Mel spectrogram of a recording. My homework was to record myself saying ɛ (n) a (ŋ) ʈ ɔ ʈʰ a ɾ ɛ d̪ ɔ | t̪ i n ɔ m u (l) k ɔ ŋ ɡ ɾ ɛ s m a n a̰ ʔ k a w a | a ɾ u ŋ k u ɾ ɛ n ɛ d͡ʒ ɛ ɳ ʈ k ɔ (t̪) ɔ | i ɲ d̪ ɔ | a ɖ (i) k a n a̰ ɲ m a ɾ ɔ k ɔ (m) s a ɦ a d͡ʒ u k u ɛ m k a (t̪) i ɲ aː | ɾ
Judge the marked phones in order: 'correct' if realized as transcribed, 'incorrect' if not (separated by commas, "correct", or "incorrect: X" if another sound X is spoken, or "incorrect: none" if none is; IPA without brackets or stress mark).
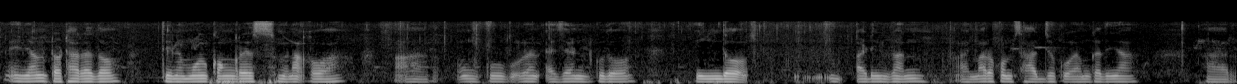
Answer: incorrect: ɲ, correct, correct, incorrect: d̪, correct, correct, incorrect: d̪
